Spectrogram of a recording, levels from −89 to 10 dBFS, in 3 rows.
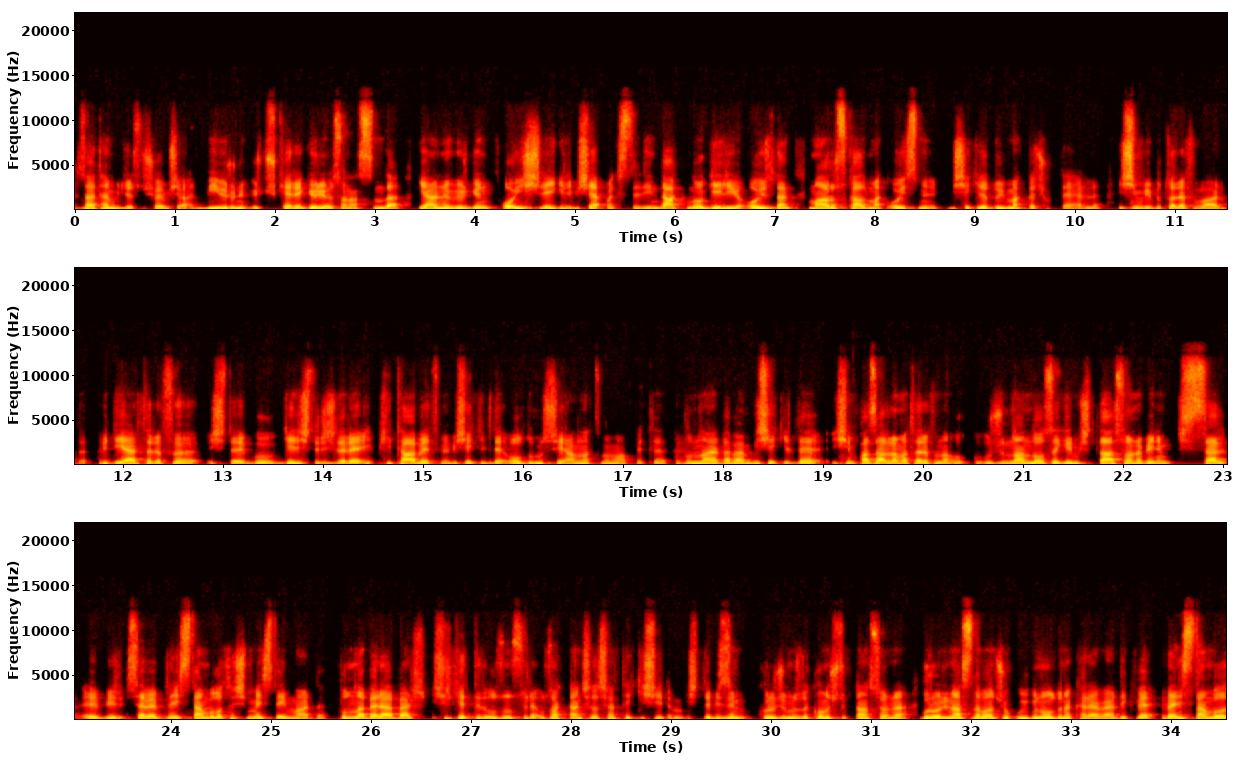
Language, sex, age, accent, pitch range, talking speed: Turkish, male, 40-59, native, 120-145 Hz, 185 wpm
